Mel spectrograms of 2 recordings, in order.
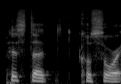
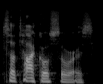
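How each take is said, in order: First: The word begins with a 'pis' sound. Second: The word begins with a 'sit' sound. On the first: The speaker calls it wrong. "It's not Pistacosaurus" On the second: The speaker calls it right. "It's it's the Psittacosaurus"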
